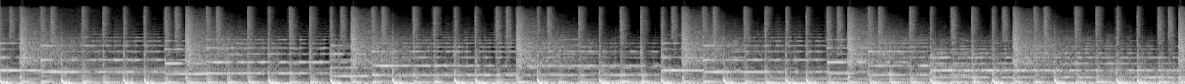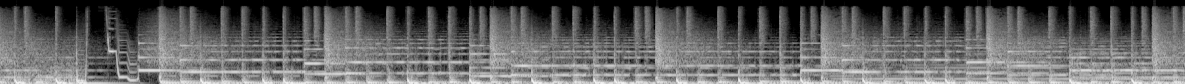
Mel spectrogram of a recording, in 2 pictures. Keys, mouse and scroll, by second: 8.1 typing, 9.0 middle click, 15.1 r, 15.4 e, 20.1 e.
